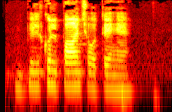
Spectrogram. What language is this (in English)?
Urdu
